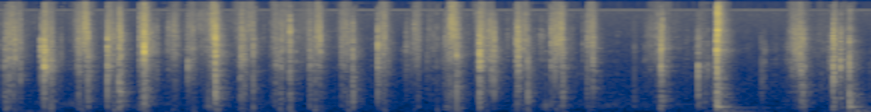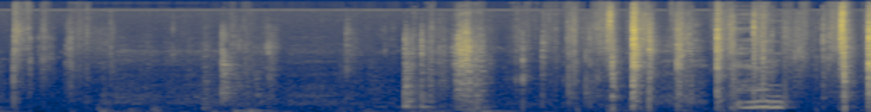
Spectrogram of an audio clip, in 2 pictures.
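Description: Oracle and tarot cards being drawn and handled from a deck during a card reading, with repeated crisp riffling, flicking and sliding card sounds in close bursts throughout, a person talking intermittently over them.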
